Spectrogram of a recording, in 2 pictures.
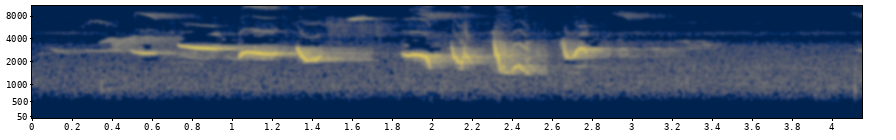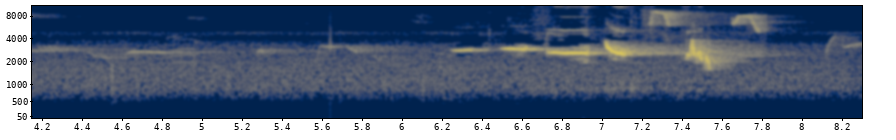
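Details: Orange ground thrush singing: a quick, warbled phrase of fluty whistled notes with sliding pitch and short trills, a few seconds of near silence with faint notes, then another similar fluting phrase.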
